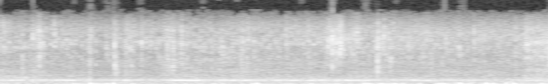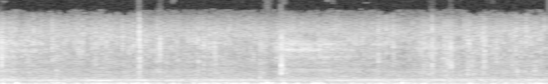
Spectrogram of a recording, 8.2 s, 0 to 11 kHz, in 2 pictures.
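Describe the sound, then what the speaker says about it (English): Wind rushes across an open hilltop while someone rides a Windone E20 compact utility e-bike, a constant broadband roar buffeting the microphone with a faint steady motor whine beneath. "It's starting to get windy."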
